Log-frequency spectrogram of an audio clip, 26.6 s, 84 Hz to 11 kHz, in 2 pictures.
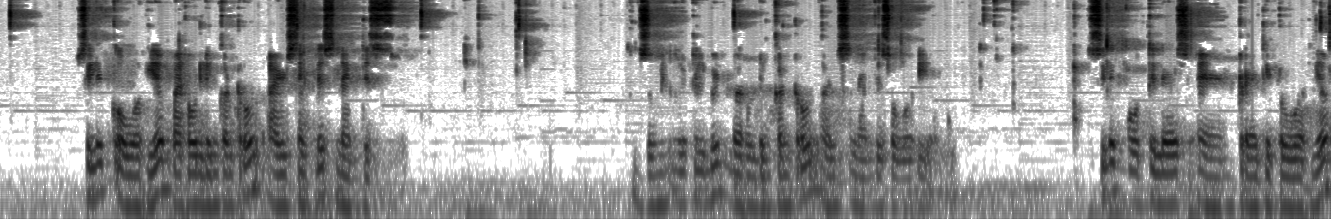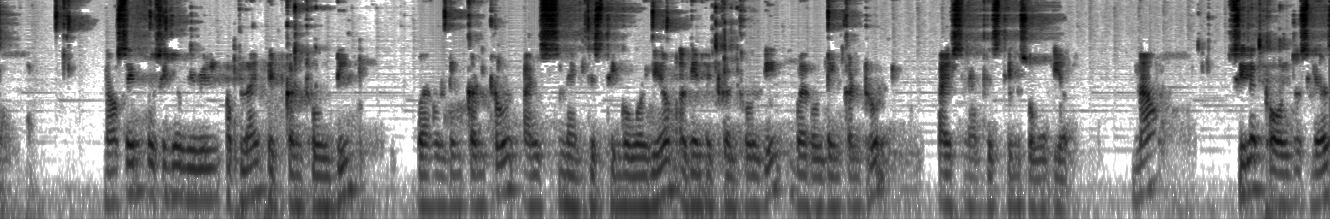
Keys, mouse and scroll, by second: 0.1-3.2 drag, 6.2 scroll up 1, 7.3-9.7 drag, 9.7-10.2 alt+scroll down 1, 11.0 ctrl+a, 11.8-13.8 drag, 16.2 ctrl+d, 17.7-19.8 drag, 20.5 ctrl+d, 21.6-23.1 ctrl+drag, 25.6 ctrl+click, 25.9 ctrl+a.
